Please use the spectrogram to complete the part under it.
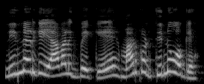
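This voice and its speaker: A woman's voice: extremely high pitch, expressive, very fast, sharp tone, exaggerated voice. A woman voicing a bossy, scolding mother-in-law in a cartoon comedy, nagging and threatening. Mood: exasperated.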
